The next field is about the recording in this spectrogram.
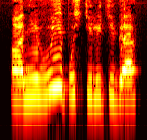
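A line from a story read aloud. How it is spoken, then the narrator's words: Plain. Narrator (Russian): сказал Дэвид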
